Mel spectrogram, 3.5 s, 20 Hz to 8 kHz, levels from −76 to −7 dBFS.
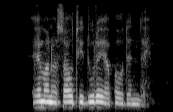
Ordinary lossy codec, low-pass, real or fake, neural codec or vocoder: Opus, 32 kbps; 7.2 kHz; real; none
